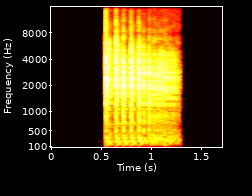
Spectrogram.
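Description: Dice clatter across a hard table in a quick burst of rattling bounces that speed up and settle within a second, crisp, with no voices; the dice are rolled for a constitution check.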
